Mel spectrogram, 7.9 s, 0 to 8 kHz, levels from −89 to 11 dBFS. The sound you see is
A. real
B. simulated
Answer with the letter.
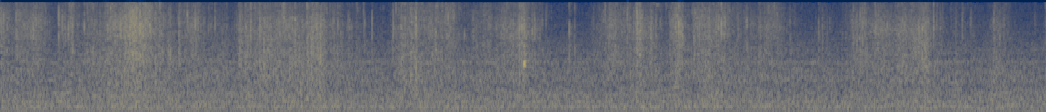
A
